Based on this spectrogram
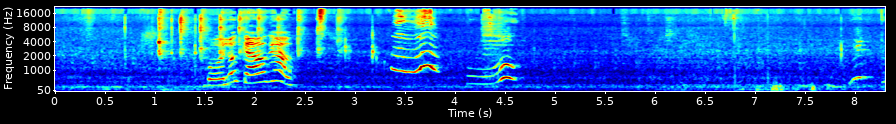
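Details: Indoor ringneck parrot speaking in bursts of wavering, voice-like squeaky syllables that rise and dip, separated by pauses, with a final short rising squeak and low room noise.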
